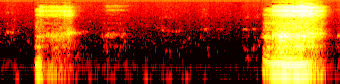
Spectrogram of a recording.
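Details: Chinese woman snoring with open mouth, sometimes on the exhale: a short snore, a long silent pause, then a loud, harsh snore; open-mouth snoring during sleep.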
